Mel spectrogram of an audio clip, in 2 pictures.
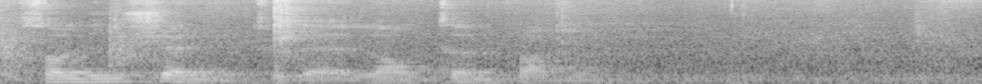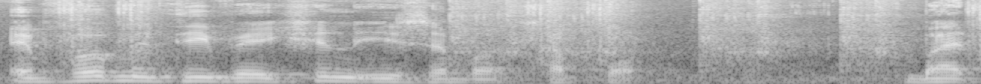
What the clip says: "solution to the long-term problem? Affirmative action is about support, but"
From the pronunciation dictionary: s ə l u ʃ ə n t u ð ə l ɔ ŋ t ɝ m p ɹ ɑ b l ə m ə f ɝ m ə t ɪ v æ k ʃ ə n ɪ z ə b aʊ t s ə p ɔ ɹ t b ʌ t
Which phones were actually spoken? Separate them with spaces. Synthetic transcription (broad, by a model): s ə l u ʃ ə n t u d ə l ɔ ŋ t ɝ m p ɹ ɑ b l ə m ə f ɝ m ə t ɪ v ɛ ʃ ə n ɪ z ə b aʊ t s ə p ɔ t b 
